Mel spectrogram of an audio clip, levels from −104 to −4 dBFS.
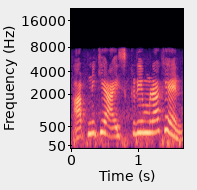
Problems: none marked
